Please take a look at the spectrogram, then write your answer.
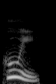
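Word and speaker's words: Huey: from its hu1 designation which came to be pronounced as hui the reference became so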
